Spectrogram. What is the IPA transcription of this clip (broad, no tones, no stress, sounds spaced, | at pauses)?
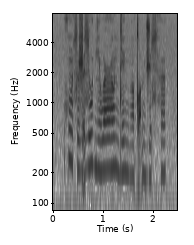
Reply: x ũ s ə ʐ ə̰ z u ɡʲ ẽ w u ʕ ũ n d e ŋ ɡ ẽ tˤ ḛ n d͡ʒ ø s h ə̃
